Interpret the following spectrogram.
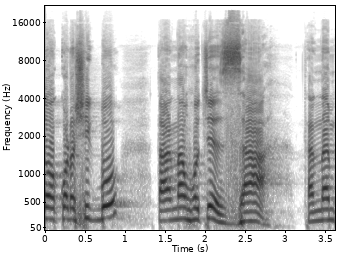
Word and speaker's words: ز: আজকে যে অক্ষরটা শিখবো তার নাম হচ্ছে যা। তার নাম কি? যা। যা অক্ষরটা র অক্ষরের মতই। দেখেন র উপরে নক্তা নাই। যার উপরে নক্তা আছে।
